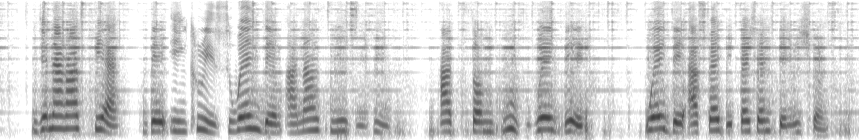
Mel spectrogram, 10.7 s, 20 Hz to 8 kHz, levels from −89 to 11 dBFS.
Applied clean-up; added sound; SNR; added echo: neural mask model RNNoise.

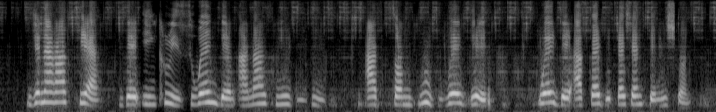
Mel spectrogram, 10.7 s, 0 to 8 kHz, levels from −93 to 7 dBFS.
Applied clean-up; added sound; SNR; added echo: neural separator model SepFormer DNS4.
